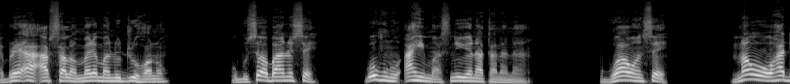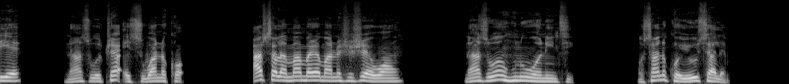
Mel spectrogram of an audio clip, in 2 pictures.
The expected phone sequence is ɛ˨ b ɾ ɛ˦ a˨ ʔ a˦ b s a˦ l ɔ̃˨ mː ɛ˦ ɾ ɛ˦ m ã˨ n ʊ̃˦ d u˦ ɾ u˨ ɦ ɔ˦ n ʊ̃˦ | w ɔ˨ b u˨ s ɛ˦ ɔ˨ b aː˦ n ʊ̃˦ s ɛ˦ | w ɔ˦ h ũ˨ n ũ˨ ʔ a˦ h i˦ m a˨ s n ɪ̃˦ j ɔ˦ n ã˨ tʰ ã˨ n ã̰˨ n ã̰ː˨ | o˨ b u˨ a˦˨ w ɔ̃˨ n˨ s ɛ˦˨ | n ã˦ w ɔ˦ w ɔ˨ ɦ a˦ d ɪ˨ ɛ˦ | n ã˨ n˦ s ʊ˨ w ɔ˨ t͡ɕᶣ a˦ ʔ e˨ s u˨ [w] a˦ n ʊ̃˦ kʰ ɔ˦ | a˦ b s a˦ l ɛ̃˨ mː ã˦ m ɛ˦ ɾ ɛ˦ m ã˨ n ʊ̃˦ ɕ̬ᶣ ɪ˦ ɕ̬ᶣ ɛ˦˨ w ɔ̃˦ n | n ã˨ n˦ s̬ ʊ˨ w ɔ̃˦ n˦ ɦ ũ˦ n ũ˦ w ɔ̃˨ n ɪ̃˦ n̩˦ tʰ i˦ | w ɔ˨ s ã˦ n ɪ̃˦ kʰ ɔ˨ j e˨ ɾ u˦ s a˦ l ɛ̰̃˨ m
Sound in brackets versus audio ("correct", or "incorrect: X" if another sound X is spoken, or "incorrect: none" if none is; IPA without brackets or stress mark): correct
